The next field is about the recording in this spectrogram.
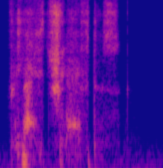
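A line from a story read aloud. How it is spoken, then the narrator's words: Whispered. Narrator (German): flüsterte er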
